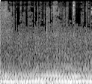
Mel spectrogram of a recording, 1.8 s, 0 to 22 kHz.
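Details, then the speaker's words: Used Toyota Tundra V8 pulling steadily uphill: deep, even rumble with no knocks, misses or whine. Engine sounds healthy even though part of the emissions system reads 0 volts. "Excellent shape. And you gotta love the sound of that V8. Listen to that, baby. It's music to your ears."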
